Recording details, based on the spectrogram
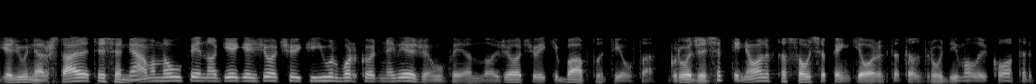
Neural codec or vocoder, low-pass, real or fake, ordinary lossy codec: codec, 16 kHz, 1 kbps, X-Codec, HuBERT features, trained on LibriSpeech; 3.6 kHz; fake; MP3, 32 kbps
